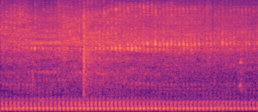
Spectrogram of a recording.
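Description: A motorcycle engine runs at a steady, pulsing idle close by throughout, loud and even, with a faint voice in the background.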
